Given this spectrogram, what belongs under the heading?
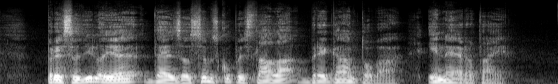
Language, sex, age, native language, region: Slovenian, male, 50-59, Slovenian, Savinja region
